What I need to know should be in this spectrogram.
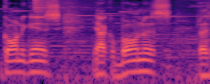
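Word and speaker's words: Jakob Junis: Even though it's a 1 for 1 going against Jacobonis, that's how you pronounce it.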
